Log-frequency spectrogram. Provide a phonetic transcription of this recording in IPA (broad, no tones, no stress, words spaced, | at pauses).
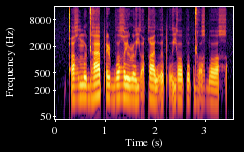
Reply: qʼuʁmuɖʱa pʼəɭboʁ y ɭojo̰ quə̯wo̰ə̯pʼo̰jɔ popɖʱɔ̰ʁbɔχ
